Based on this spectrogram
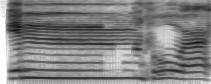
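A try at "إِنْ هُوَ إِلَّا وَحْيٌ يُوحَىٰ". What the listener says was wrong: Innya jangan ditahan. Izhar dia. In huwa illa.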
